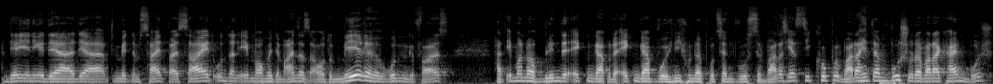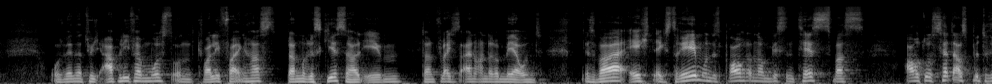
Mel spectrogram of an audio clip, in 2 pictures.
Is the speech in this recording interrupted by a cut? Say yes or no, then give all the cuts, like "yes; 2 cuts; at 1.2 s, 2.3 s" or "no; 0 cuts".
yes; 1 cut; at 1.1 s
